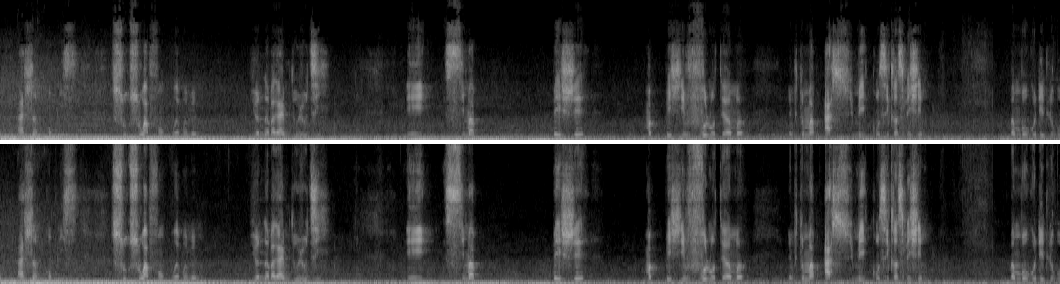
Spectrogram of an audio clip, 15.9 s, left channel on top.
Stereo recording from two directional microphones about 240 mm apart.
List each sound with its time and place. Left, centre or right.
0.3 s a man's voice: right
6.0 s speech: right
8.3 s a man's voice: right
15.1 s a man's voice: right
